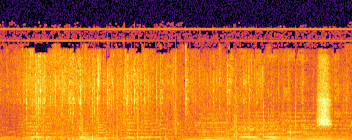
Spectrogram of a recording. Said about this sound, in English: A herd of horses trot through the long grass.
